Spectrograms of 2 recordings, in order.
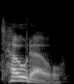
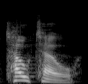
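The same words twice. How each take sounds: First: The middle consonant is a soft D sound. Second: The middle consonant is a crisp T sound. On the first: The speaker calls it wrong. "Some people believe that there's a D sound instead of a T sound" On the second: The speaker calls it right. "It's Toto"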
